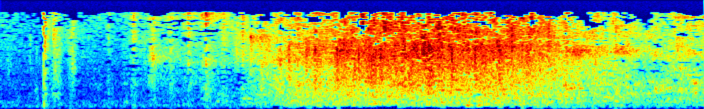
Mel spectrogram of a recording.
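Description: audience applauding

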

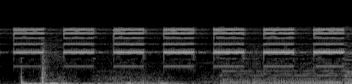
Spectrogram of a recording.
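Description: alarm clock ringing

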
